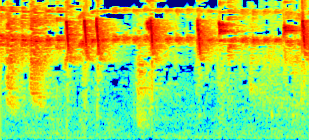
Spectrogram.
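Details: Lesser green leafbird in full song, recorded as a training master for songbirds; a steady high thin tone is broken by sharp, squeaky chip notes spaced irregularly, roughly two to three each second.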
